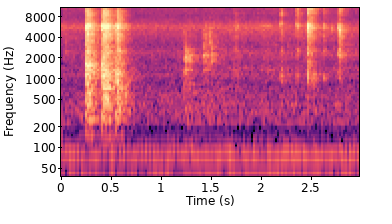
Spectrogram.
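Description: Green chili paste goes into a pot of frying chicken pulao with a few sharp clinks and taps of a spoon against the metal rim, then a softer series of knocks, close and fairly loud.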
